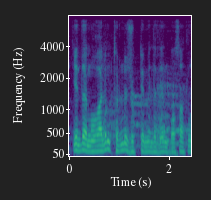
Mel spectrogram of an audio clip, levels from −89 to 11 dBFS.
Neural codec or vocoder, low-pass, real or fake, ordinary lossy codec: vocoder, 44.1 kHz, 128 mel bands, Pupu-Vocoder; 7.2 kHz; fake; none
